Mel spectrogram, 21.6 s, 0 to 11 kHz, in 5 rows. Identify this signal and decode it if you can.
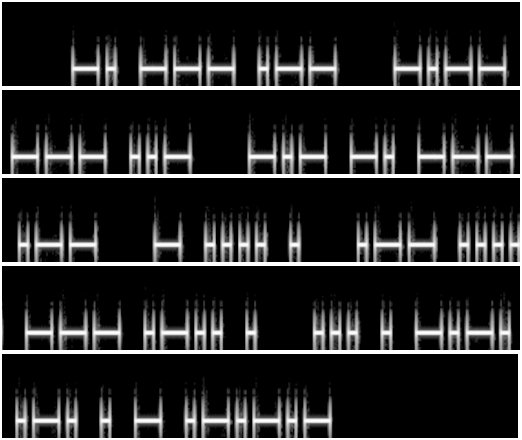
Morse code, heard as a keyed tone, about 17 wpm, 700 Hz. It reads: NOW YOU KNOW THE WHOLE SECRET.
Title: Sentences from Top 1200 Words 17wpm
